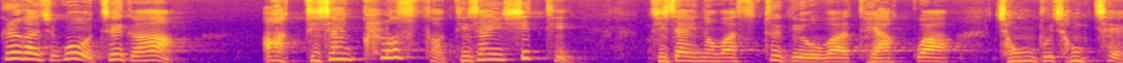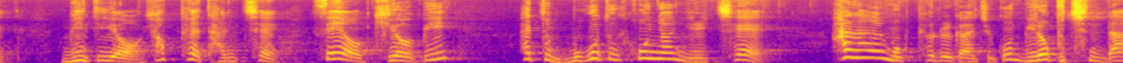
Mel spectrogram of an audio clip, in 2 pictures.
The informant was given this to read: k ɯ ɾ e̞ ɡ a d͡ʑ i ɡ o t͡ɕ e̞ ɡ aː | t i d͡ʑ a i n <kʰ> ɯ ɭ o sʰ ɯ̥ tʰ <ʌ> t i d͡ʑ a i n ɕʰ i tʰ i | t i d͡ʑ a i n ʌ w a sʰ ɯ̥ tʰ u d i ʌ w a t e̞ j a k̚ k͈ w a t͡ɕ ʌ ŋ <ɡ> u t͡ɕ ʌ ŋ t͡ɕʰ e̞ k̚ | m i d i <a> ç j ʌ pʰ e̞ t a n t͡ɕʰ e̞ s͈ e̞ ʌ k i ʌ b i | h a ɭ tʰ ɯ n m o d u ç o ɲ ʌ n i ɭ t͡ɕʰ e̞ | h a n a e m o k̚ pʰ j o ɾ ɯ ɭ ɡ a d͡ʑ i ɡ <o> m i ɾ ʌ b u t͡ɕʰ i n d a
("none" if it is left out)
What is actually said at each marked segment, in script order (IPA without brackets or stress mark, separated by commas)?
kʰ, ʌ, b, ʌ, o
